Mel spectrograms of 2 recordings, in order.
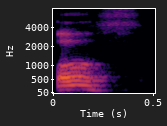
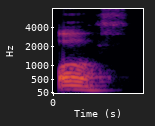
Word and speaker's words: of: Father o Power country pongan atención en la palabra off no pronunciamos off es más bien una o con una V fader of a were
